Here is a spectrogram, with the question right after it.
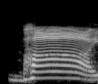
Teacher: ఎందుకు భా అయింది? దానికి దీర్ఘం ఉంది. ప్లస్ ఇది ఏ అక్షరం? మహాప్రాణాక్షరం. భా. రెండు సేమ్ టైం లో పలకాలి.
